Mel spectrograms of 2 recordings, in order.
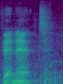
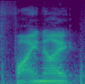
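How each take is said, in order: First: The first syllable sounds like 'fin'. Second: The first syllable sounds like 'fine'. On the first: The speaker calls it wrong. "it should be pronounced finite, like infinite" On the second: The speaker calls it right. "you know I hate the word finite"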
